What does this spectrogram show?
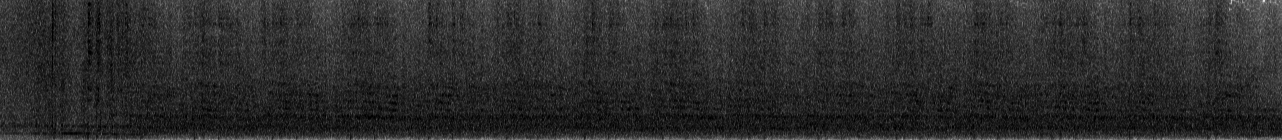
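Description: Electric locomotive and passenger coaches passing close at speed. About a second in, a tone drops in pitch as the locomotive goes by. Then comes the steady rush and clickety-clack of the coaches' wheels over the rails.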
